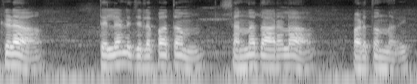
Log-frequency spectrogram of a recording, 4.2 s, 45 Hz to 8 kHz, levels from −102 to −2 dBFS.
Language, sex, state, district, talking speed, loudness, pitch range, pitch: Telugu, male, Telangana, Mahabubabad, 70 wpm, -20 LUFS, 115-140 Hz, 130 Hz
